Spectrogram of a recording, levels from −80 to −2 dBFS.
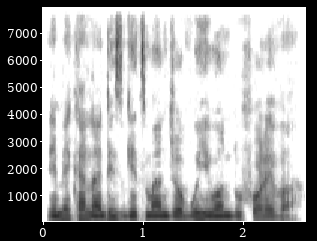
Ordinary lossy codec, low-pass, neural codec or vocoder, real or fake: none; none; codec, 16 kHz, 16 kbps, FreqCodec, smaller model; fake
